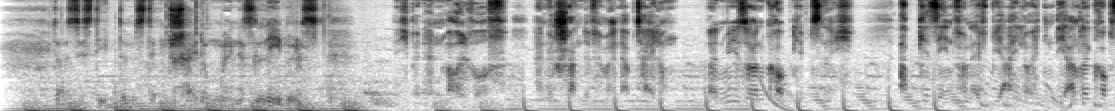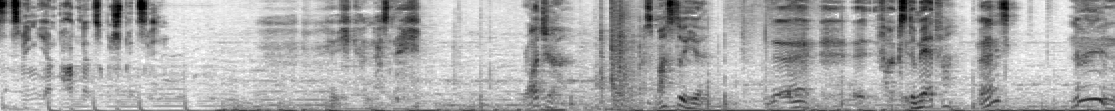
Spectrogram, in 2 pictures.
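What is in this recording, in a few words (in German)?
Synchron, Sprecher, Männer; Lethal Weapon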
